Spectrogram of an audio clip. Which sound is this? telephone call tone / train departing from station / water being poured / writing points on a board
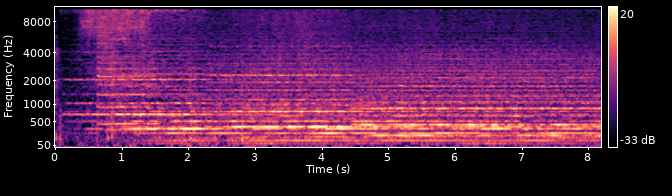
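train departing from station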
